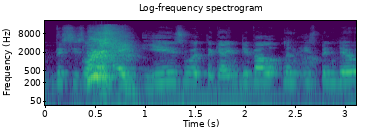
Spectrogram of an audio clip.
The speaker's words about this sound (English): Bless you.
